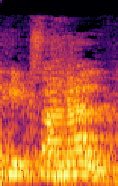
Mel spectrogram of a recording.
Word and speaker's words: hexanal: To merge it, we need to omit this A from this hexane and the name will be hexane Al, and the pronunciation will be hexanal.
